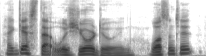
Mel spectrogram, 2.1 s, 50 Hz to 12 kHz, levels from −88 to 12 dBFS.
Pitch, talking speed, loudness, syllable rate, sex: 125 Hz, 205 wpm, -18 LUFS, 4.6 syllables/s, male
